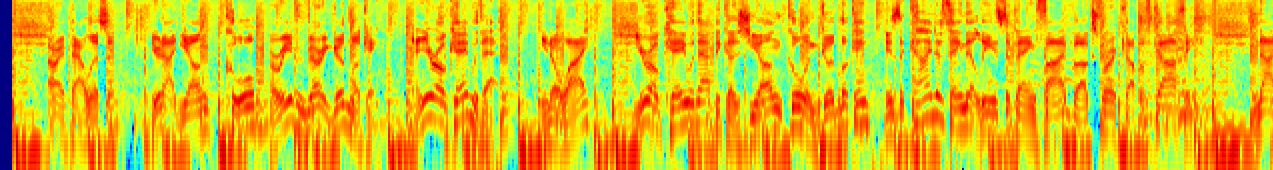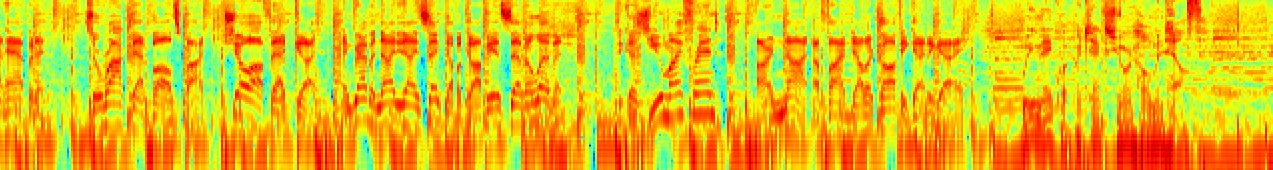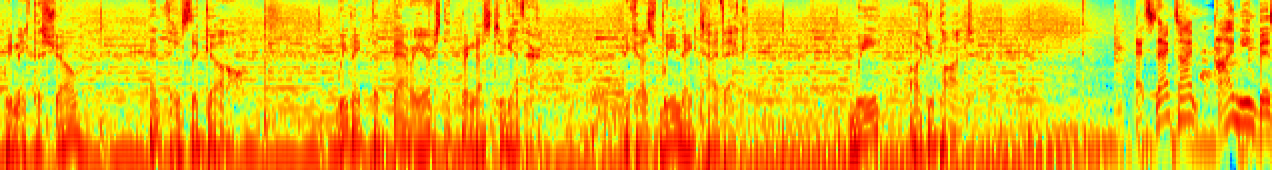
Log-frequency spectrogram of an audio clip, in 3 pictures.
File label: Commercial Male English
